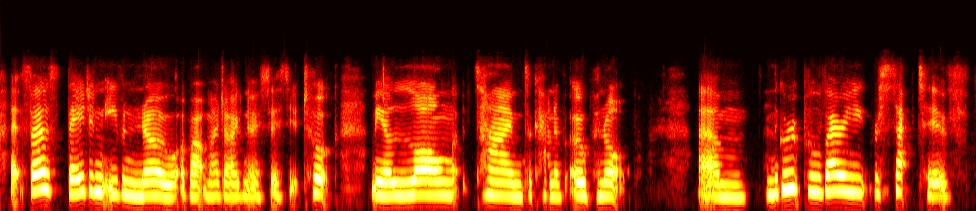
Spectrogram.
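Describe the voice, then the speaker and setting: A young woman poet giving a personal talk and reading, measured, pausing between short phrases. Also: fairly high pitch, darkish tone, dry recording, highs cut off. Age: young adult. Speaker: poet, guest speaker.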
